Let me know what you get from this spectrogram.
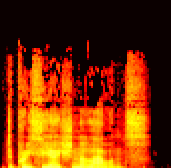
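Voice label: "depreciation allowance", English, British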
